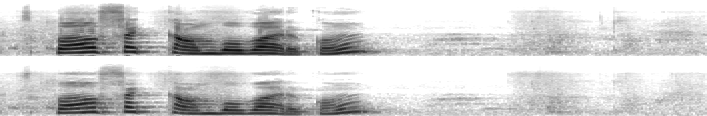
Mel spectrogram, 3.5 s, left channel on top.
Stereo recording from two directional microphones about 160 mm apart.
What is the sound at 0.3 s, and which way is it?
A woman's voice, 20° left (ahead or behind).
